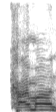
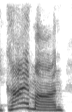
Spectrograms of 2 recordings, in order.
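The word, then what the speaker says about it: Caiman: They call him, they don't say Kaimon, they say Kaiman.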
